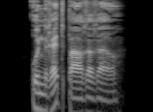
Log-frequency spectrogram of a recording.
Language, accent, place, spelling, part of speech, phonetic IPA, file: German, Germany, Berlin, unrettbarerer, adjective, [ˈʊnʁɛtbaːʁəʁɐ], De-unrettbarerer.ogg
- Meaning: inflection of unrettbar: 1. strong/mixed nominative masculine singular comparative degree 2. strong genitive/dative feminine singular comparative degree 3. strong genitive plural comparative degree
